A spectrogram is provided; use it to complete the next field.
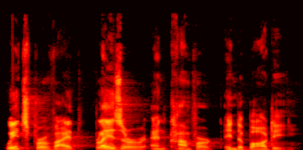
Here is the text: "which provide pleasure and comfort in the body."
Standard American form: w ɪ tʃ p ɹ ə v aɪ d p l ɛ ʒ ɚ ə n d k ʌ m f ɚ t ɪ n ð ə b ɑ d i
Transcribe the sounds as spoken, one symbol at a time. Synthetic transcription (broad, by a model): w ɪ tʃ p ɹ ə v aɪ d p l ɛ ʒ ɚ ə n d k ʌ m f ɚ t ɪ n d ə b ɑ d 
